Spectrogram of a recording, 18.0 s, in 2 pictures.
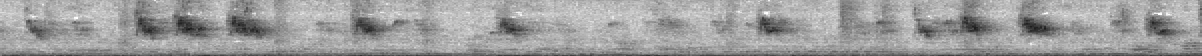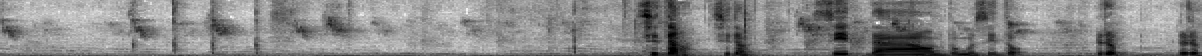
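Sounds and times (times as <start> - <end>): low steady hum: 0.0 - 18.0
small bird chirping: 5.0 - 13.9.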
